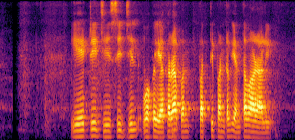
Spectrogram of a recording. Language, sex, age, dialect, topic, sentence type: Telugu, female, 36-40, Southern, agriculture, question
